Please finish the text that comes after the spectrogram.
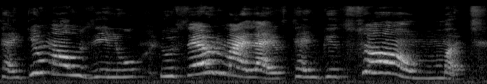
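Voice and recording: She's doing a put-on character voice, pitched extremely high. Her delivery is very slow.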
